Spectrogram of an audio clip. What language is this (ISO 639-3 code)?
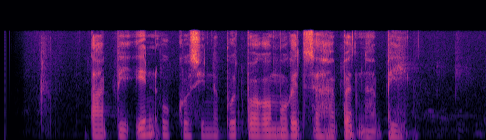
jav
